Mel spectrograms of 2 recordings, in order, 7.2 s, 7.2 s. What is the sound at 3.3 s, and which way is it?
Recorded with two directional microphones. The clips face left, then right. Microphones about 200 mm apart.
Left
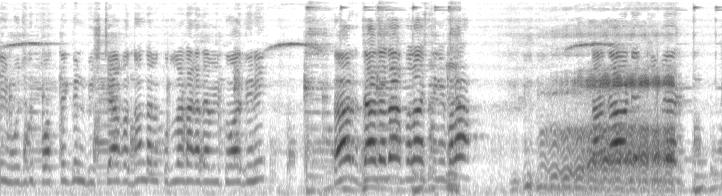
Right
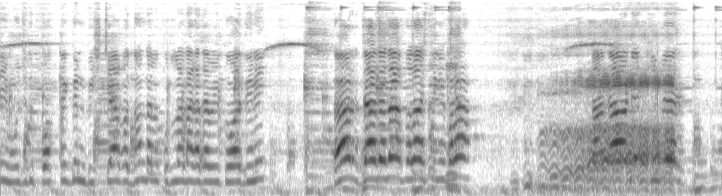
Speech, 20° right (ahead or behind).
